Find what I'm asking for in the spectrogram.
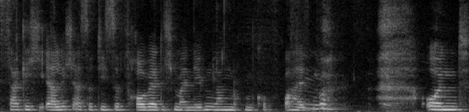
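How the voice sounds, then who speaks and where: Here a woman talks. Her voice comes across somewhat breathy. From Thuringia, Germany. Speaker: virtual assistant. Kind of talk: casual interview.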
